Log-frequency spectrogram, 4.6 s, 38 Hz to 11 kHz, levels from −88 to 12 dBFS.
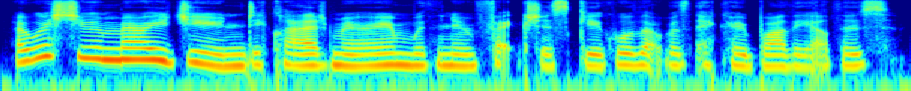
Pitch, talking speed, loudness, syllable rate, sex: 215 Hz, 235 wpm, -17 LUFS, 6.3 syllables/s, female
